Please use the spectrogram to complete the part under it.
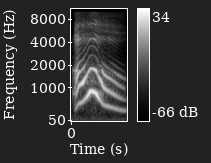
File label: girl rollover; Wii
